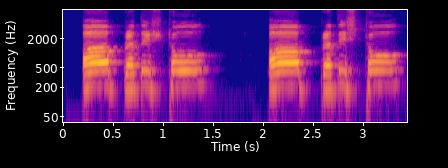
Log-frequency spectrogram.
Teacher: अप यहां पे जो हमको प है उस पर बल लगाना है।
